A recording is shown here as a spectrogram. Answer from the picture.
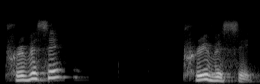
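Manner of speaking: British "privacy", first syllable as short "priv"; British accent. Shown as a demonstration. Teacher models British "privacy" for students, short I. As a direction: say "privacy" with the I of "give". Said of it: "In British English".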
